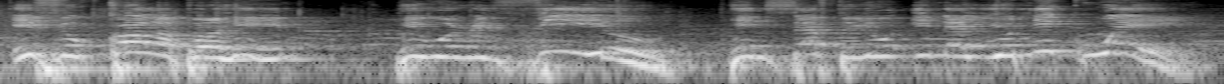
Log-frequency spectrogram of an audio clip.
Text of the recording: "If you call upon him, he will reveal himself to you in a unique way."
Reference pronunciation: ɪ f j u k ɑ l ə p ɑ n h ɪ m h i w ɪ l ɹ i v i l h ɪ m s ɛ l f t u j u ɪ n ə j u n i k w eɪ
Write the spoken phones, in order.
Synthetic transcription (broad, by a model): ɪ f j u k ɑ l ə p ɑ n h ɪ m h i w ɪ l ɹ i v i l h ɪ m s ɛ l f t u j u ɪ n ə j u n i k w eɪ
